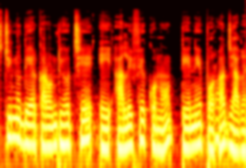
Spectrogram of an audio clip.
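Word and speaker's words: ألف: যে আলিফ আলিফ নয় শেষে বাংলার প এর মত উচ্চারণ করি তো প হবে না বাংলার যে এই ফ রয়েছে শেষে এই ফ এর মত উচ্চারণ হবে আলিফ আলিফ কোন টানা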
